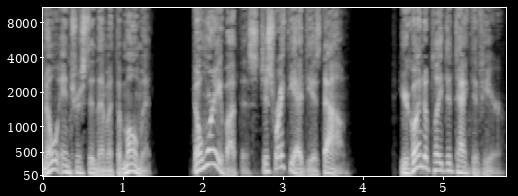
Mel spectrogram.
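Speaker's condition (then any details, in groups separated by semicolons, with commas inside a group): No condition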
